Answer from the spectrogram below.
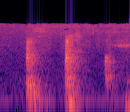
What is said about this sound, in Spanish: Y empezaron los martillazos, ¿eh? Qué tino, ¿eh?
